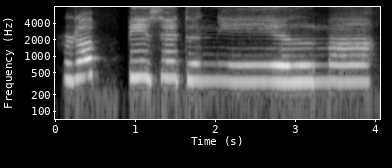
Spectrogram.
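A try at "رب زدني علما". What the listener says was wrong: Ilma, yeah, ayn has to be pronounced.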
